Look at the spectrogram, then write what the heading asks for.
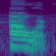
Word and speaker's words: hour: For initial word with the silent H would be hour, hour.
